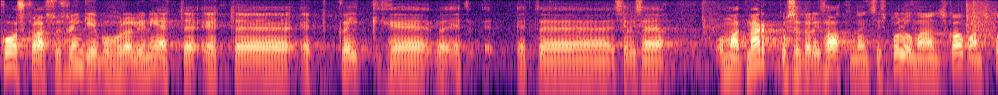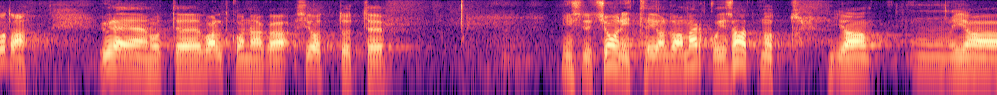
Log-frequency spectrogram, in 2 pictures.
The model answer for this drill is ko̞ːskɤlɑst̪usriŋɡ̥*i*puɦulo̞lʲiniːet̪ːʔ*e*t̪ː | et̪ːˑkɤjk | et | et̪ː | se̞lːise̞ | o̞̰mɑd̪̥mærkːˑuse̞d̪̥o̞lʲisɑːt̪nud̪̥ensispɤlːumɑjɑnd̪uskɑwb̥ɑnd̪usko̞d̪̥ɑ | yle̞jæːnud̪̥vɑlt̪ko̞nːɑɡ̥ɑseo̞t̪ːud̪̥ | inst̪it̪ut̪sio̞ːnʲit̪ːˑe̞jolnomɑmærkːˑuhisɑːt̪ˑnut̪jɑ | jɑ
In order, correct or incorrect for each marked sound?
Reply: correct, correct

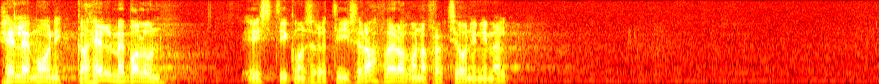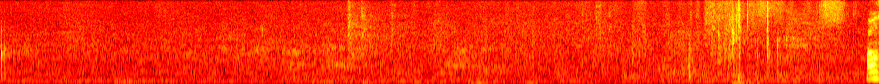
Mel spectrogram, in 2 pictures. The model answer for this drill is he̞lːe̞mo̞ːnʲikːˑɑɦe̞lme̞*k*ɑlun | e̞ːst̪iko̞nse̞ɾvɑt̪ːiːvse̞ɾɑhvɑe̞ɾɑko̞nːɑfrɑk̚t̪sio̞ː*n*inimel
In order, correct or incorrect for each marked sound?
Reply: incorrect: p, correct

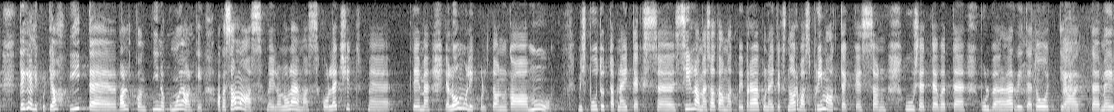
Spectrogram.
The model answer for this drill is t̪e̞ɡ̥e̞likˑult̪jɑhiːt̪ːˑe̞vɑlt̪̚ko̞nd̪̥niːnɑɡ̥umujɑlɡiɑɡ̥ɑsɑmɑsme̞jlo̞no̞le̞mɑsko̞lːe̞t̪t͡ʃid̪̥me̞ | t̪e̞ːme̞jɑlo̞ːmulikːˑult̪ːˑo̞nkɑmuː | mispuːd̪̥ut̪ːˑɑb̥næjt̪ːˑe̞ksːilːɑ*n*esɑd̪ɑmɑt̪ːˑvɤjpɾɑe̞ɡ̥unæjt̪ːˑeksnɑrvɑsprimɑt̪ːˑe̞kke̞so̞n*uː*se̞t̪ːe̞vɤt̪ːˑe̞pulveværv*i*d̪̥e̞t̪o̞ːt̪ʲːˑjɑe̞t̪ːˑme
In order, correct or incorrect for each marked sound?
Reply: incorrect: m, correct, correct

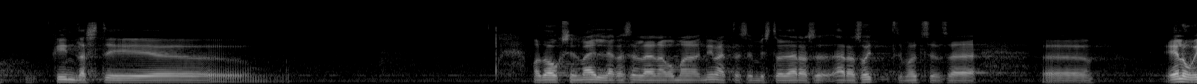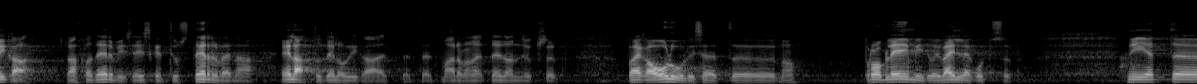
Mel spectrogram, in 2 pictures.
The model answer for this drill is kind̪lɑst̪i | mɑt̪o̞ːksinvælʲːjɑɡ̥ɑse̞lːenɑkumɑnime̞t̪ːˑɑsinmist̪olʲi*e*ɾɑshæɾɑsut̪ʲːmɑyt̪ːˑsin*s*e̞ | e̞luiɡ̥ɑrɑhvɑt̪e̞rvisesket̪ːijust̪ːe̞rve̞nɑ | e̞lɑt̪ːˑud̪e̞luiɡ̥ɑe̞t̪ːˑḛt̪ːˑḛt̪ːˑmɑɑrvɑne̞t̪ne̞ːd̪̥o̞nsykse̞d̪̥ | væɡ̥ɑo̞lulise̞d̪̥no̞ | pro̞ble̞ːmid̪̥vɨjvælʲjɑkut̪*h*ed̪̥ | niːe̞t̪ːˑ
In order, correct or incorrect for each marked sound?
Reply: incorrect: æ, correct, incorrect: s

